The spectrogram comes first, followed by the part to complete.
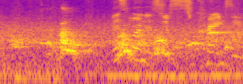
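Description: Two dogs barking and yipping at each other in rough play, with loud calls about half a second in and again just after one second.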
